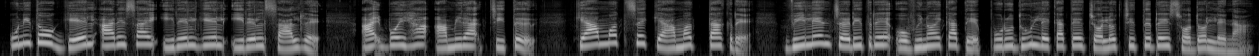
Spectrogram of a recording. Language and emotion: Santali, neutral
